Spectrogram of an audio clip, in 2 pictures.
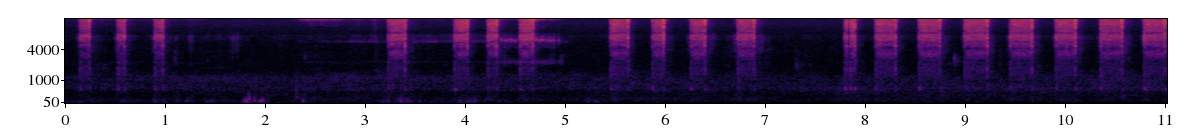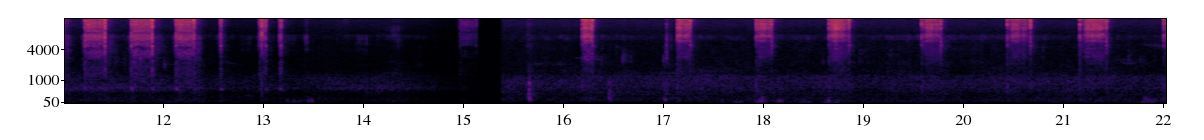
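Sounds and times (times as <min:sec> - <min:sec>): fuel injector hissing spurts: 0:05.5 - 0:07.0, 0:07.8 - 0:13.2, 0:19.6 - 0:21.5.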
